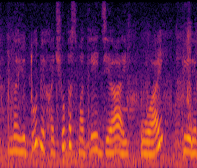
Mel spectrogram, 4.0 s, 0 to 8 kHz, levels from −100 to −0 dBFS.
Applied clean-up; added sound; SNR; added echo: none; none; none; none.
